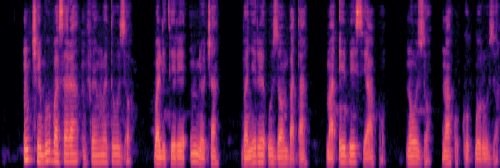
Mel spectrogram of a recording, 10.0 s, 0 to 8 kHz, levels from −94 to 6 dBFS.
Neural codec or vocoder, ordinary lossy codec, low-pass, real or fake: none; none; none; real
